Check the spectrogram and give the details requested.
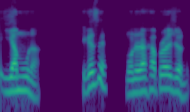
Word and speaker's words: যমুনা: বলি সবাই আমরা ওটা যমুনা না আসলে উচ্চারণটা হবে ইয়ামুনা ঠিক আছে মনে রাখা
